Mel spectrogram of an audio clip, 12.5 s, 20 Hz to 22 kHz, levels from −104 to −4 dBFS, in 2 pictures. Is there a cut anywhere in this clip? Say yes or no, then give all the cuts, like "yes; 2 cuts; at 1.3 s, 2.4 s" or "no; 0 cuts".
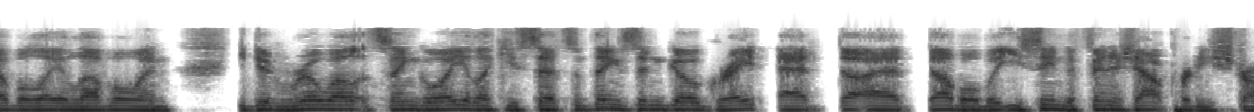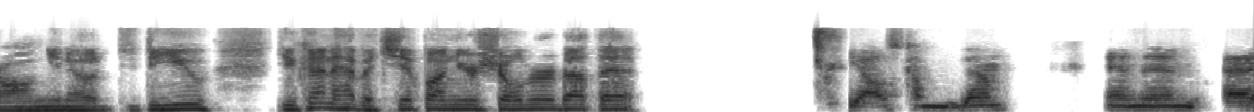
yes; 1 cut; at 10.5 s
